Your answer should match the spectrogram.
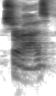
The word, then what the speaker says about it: Shiraz: far as reds and syrahs shiraz or shiraz surah's in australia by the way that's how they pronounce it um so those are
